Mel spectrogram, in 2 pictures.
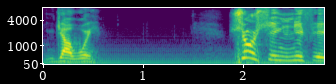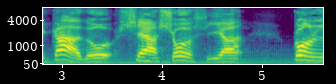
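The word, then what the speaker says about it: Yahweh: acuerdo general de que la pronunciación original debe haber sido yagüe su significado se asocia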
